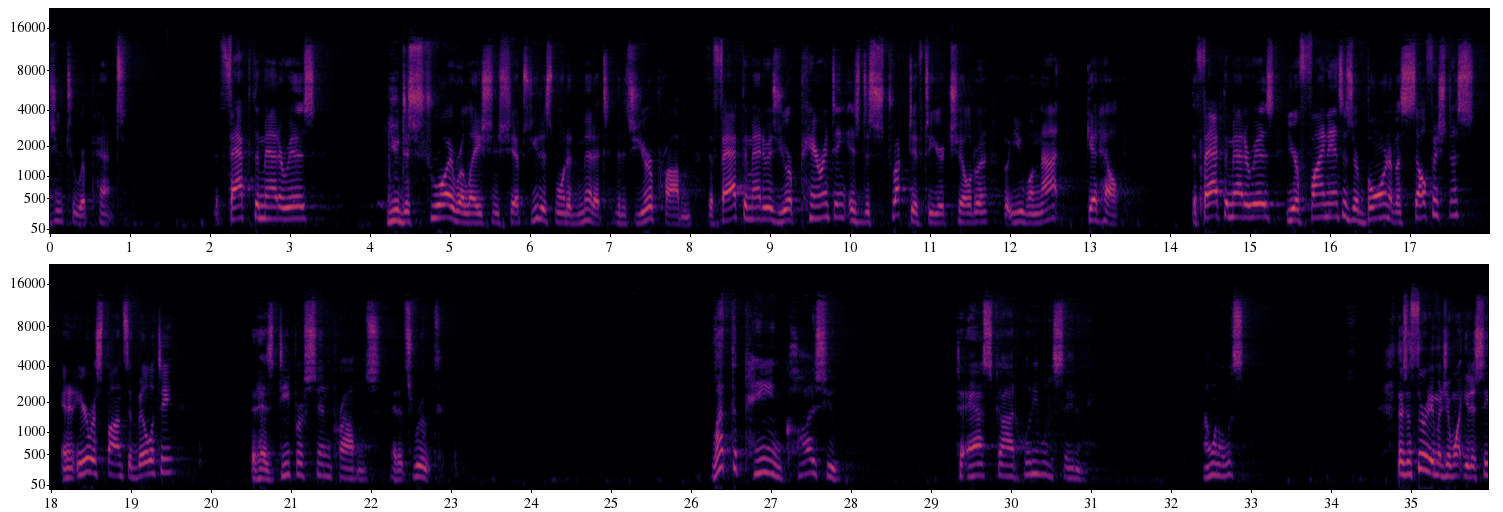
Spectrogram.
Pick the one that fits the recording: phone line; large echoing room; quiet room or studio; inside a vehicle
large echoing room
